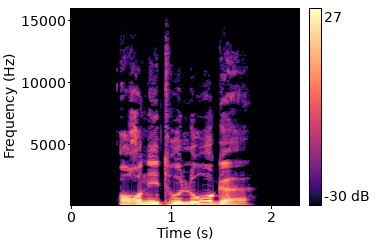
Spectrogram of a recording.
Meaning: ornithologist (male or of unspecified gender)
- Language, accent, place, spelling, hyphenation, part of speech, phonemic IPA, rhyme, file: German, Germany, Berlin, Ornithologe, Or‧ni‧tho‧lo‧ge, noun, /ɔʁnitoˈloːɡə/, -oːɡə, De-Ornithologe.ogg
